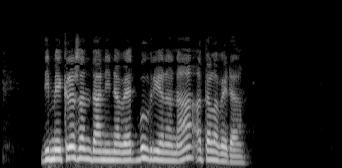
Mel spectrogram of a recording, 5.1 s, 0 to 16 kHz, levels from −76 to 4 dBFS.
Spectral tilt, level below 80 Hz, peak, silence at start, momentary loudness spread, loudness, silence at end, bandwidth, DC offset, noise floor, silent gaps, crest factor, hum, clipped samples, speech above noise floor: -8 dB/octave; -58 dBFS; -2 dBFS; 0.6 s; 7 LU; -16 LUFS; 1.45 s; 7 kHz; under 0.1%; -76 dBFS; none; 16 dB; none; under 0.1%; 61 dB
